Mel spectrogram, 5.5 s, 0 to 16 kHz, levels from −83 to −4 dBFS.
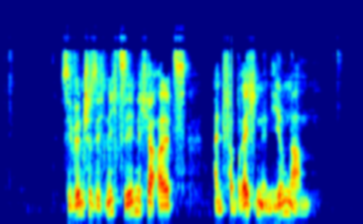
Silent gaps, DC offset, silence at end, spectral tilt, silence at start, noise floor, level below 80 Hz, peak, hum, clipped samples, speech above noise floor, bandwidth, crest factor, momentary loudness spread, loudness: none; under 0.1%; 0.85 s; -3 dB/octave; 0.95 s; -79 dBFS; -74 dBFS; -2 dBFS; none; under 0.1%; 58 dB; 9.6 kHz; 22 dB; 10 LU; -22 LUFS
